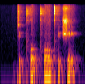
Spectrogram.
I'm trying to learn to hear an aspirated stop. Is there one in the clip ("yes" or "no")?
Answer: yes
